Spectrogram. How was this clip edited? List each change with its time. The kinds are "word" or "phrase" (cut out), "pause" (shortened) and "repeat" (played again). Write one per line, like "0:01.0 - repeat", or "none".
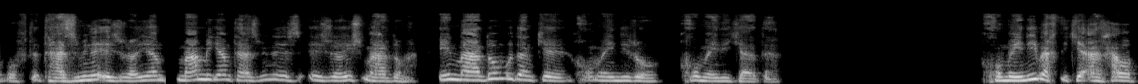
0:01.6 - word
0:04.3 - pause
0:06.7 - pause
